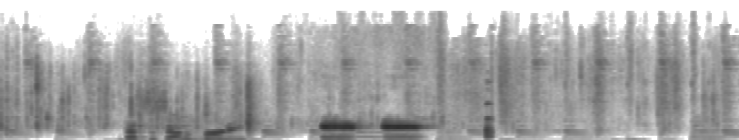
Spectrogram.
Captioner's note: makes sound of alarm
